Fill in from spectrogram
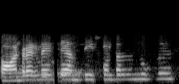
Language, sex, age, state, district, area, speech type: Telugu, male, 45-60, Andhra Pradesh, West Godavari, rural, conversation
